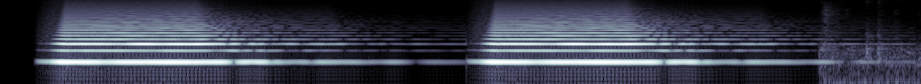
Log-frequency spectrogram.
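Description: Two identical long horn blasts on one note, each bright for about a second and then fading away. Near the end, the rumbling noise of a rail vehicle moving off begins.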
